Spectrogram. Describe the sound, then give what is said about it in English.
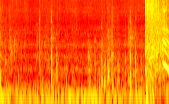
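Video-game gunfire: a steady run of many quick cracks and pops, ending in a louder burst. “It's all the shooting.”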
